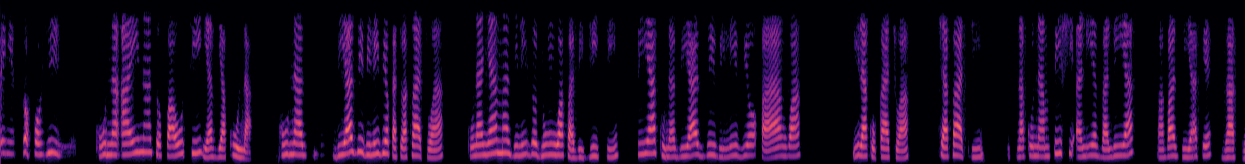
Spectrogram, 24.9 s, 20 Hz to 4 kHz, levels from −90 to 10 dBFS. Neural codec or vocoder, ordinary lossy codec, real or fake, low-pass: codec, 24 kHz, 0.5 kbps, DualCodec; MP3, 32 kbps; fake; 3.6 kHz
